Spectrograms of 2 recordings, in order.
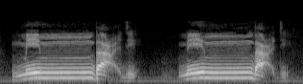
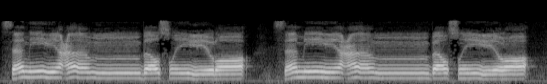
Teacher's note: We change the Noon into a Meme, and we perform a Ghunnah on it. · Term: iqlab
